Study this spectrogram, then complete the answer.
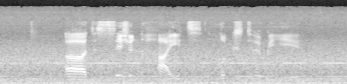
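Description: A young man speaks briefly and casually into a microphone.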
